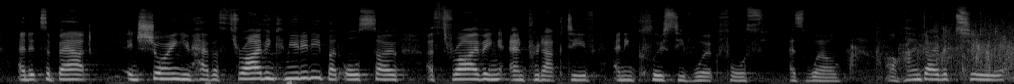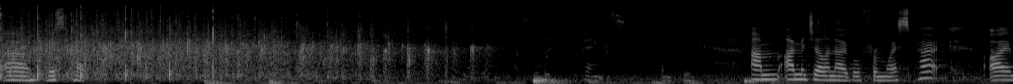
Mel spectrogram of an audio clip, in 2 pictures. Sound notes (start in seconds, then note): 8.4 applause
